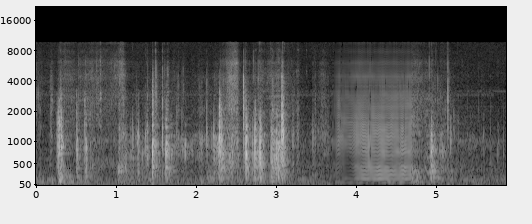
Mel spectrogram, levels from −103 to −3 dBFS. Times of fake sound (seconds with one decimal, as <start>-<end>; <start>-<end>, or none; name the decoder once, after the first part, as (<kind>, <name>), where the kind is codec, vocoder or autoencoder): 3.7-4.7 (vocoder, BigVGAN v2)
